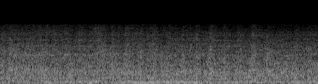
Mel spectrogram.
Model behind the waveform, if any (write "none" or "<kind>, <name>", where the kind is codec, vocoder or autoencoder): none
